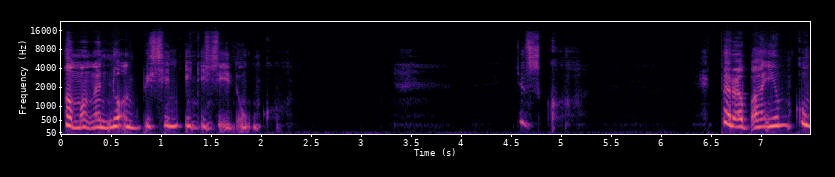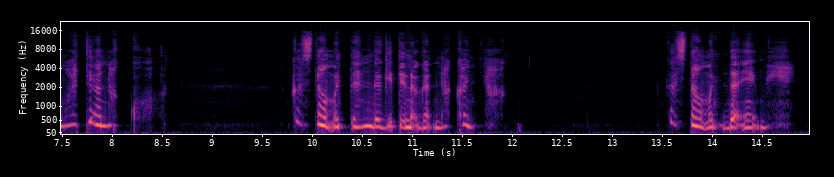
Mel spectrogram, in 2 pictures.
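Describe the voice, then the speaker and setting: A sorrowful mother in an Ilocano radio drama monologue. The high voice moves slowly, breathy and prayerful, full of longing, with an Ilocano accent. The sound is very dry. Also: a little mellow, dry recording, heavily acted. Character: sorrowful, longing mother who gave up her child.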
